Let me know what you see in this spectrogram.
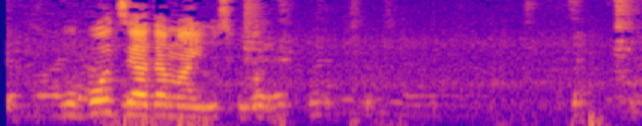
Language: Urdu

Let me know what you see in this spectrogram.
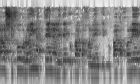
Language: Hebrew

